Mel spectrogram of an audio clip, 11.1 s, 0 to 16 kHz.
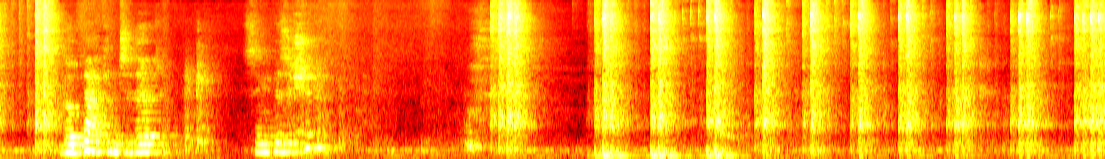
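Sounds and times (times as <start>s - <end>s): rhythmic thumps on treatment table: 4.9s - 11.0s.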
